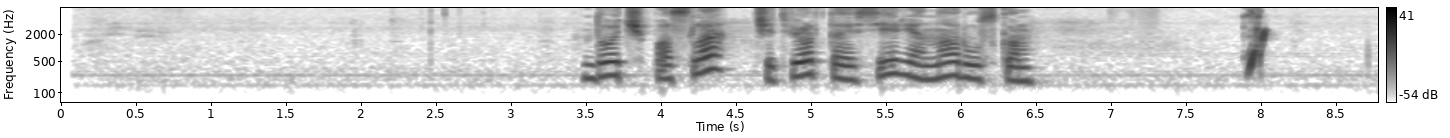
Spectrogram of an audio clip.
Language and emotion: Russian, neutral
